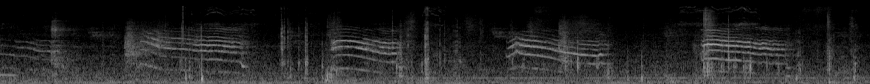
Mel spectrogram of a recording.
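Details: Friendly female white-and-silver-tabby neighbourhood cat, sharing her sleeping spot with a rival cat, gives a series of about five plaintive, falling meows spaced a second or two apart, with soft thumps and rustling in between.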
